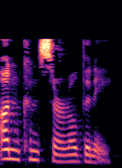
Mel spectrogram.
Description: ùn・con・cérn・ed・ly /‐nɪdli/
発音記号
• / ‐nɪdli(米国英語)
